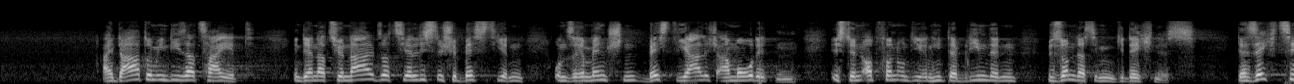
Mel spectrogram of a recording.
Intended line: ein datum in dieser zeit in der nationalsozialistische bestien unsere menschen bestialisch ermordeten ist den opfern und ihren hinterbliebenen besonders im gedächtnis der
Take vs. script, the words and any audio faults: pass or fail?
pass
